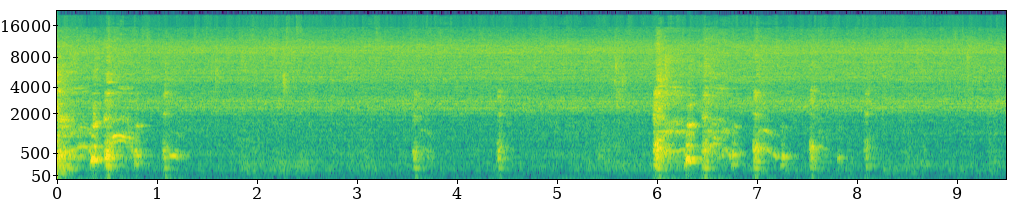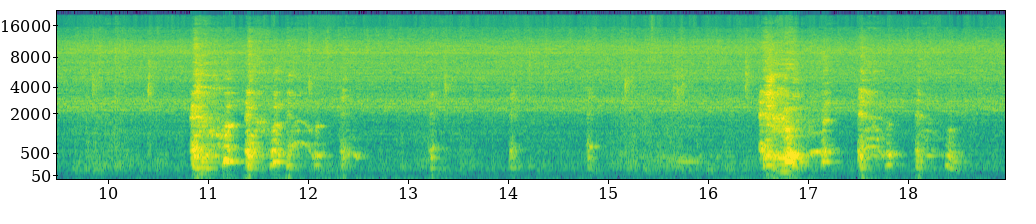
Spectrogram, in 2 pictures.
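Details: Male coughing in a steamy shower: repeated clusters of wet, loose productive-sounding coughs and throat clearing over the steady hiss of running water.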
